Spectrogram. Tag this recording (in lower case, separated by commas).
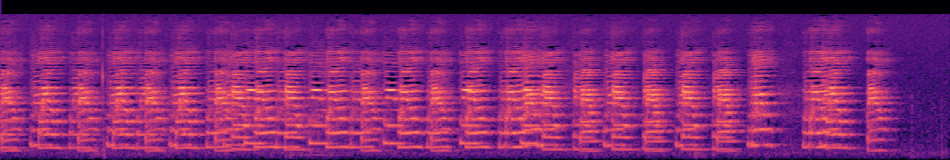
cat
